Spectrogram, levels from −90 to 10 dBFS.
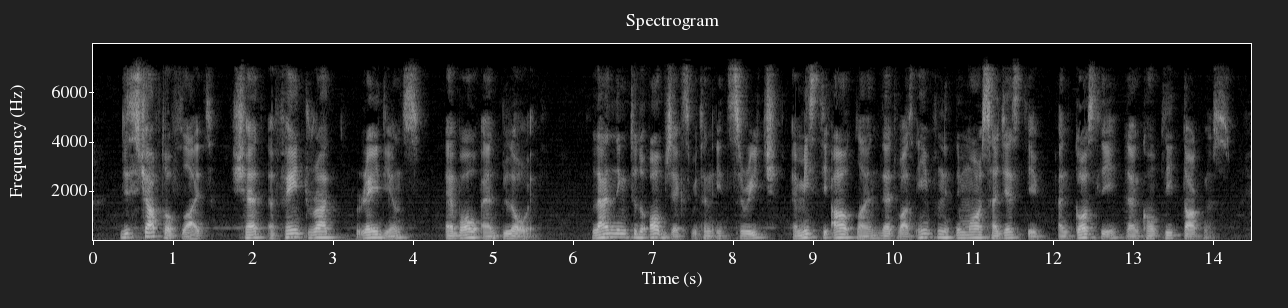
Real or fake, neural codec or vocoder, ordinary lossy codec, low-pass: real; none; AAC, 48 kbps; 7.2 kHz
